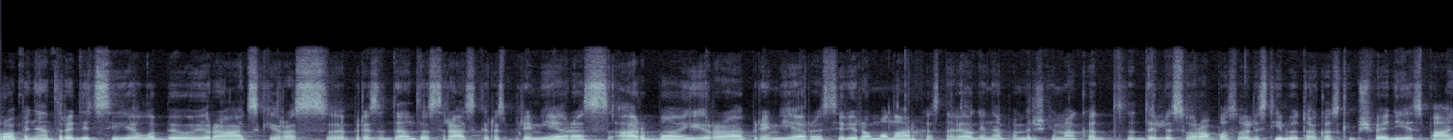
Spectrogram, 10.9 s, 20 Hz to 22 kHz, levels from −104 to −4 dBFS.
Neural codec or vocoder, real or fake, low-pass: none; real; 14.4 kHz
